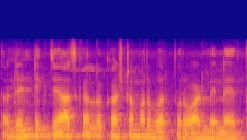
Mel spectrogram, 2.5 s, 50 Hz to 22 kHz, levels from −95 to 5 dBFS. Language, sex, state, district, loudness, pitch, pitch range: Marathi, male, Maharashtra, Gondia, -17 LUFS, 110 Hz, 95-140 Hz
